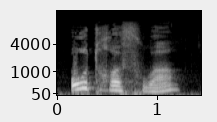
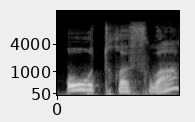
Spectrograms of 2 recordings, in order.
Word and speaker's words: autrefois: And then we get this autrefois, so it could be translated like in olden days or in olden times, okay? Autrefois, so A-U, autrefois, final S not pronounced, okay?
